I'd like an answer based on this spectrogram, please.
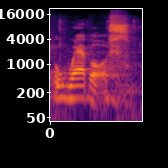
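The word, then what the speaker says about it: huevos: Yeah, it is H and the H is silent. So you say webos.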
